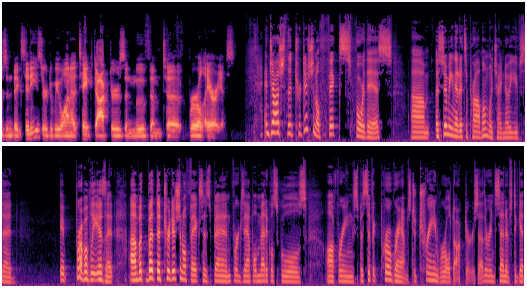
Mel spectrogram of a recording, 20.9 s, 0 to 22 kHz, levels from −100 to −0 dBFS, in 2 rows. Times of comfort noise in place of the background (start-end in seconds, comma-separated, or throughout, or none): none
